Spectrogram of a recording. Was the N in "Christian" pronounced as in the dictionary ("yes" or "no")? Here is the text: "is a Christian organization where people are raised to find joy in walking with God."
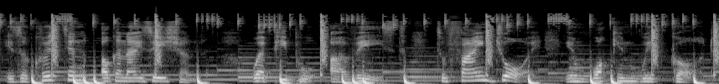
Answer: yes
